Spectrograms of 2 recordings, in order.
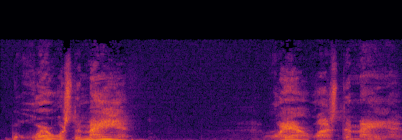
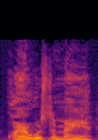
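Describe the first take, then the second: First: Whispered, much softer question; hushed question. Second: Said in the usual way. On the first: Acted. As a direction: drop to a whisper and ask it. Quiet rhetorical question in sermon.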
